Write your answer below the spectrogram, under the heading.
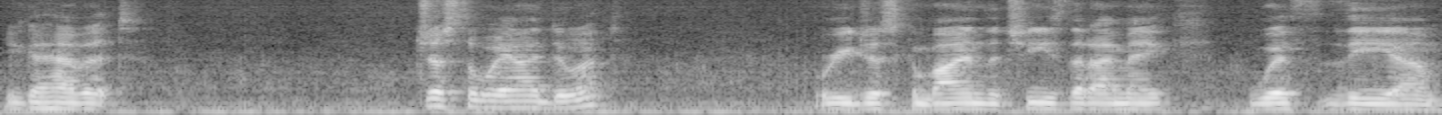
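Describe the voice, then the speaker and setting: With noticeable background noise, a man speaks at a moderate pace in a fairly low pitch with ordinary variation, an upbeat tone, and long, frequent pauses. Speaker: cooking show host. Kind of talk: cooking tutorial. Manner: casual, upbeat.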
